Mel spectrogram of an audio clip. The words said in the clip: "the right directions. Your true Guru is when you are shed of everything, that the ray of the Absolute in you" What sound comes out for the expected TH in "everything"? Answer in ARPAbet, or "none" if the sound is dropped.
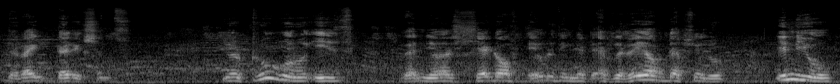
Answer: T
